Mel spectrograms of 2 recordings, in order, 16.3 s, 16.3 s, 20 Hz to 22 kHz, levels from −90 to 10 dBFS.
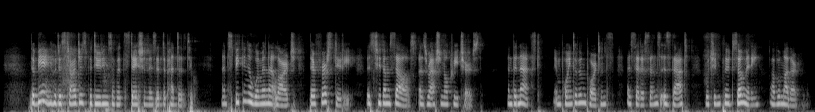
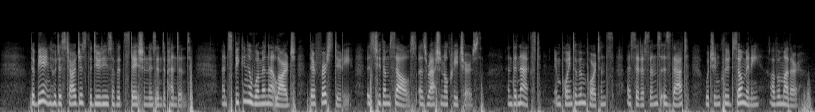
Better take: second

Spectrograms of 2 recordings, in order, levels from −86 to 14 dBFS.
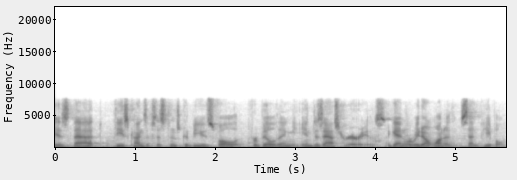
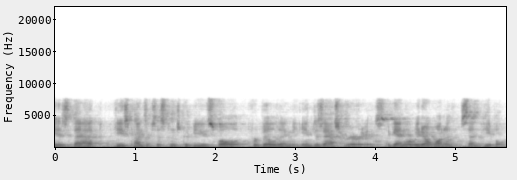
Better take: first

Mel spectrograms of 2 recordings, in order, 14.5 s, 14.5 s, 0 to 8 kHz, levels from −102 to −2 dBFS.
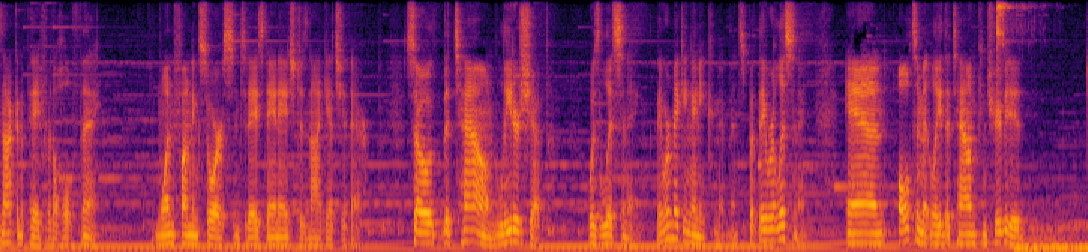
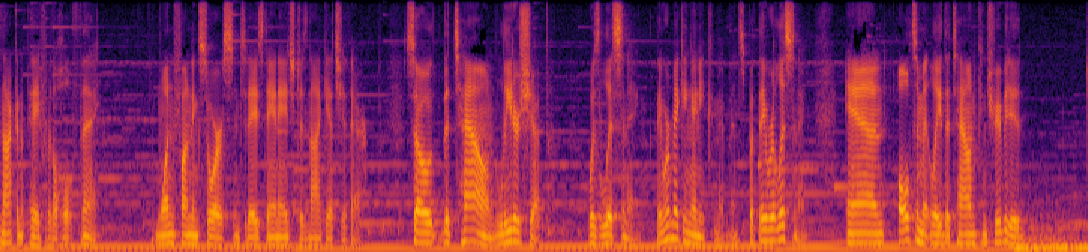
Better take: second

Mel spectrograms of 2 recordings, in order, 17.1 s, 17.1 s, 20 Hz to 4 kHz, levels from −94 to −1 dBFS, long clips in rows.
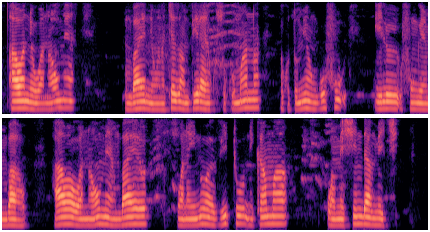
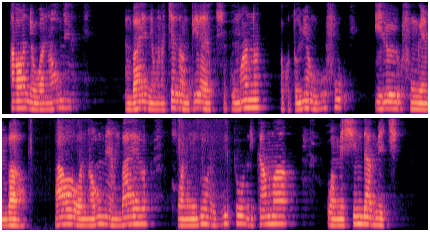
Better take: first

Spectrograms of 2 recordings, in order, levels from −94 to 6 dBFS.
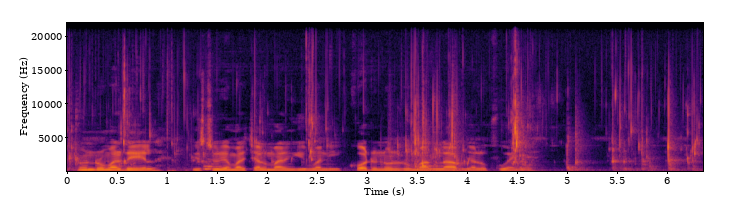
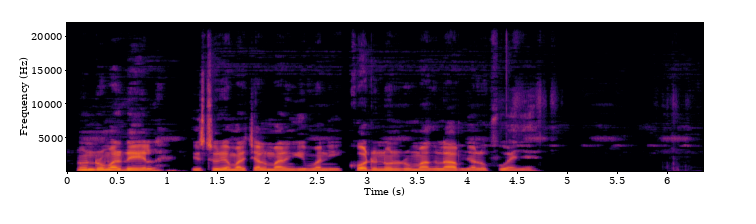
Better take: second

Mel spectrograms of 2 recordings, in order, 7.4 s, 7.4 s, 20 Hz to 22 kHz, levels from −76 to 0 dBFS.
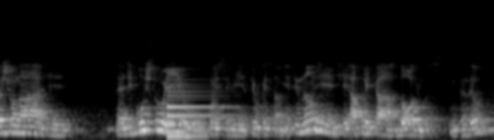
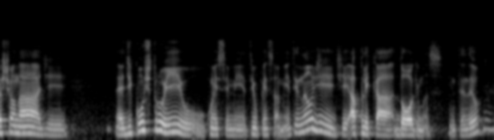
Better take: second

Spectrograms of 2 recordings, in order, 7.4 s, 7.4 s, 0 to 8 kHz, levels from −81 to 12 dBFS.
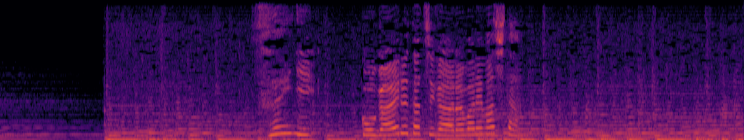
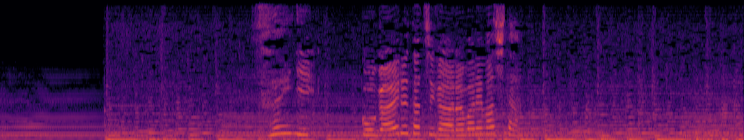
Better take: first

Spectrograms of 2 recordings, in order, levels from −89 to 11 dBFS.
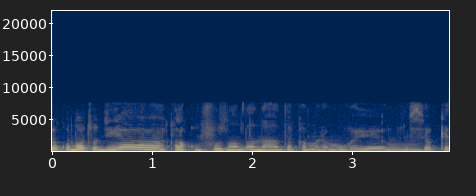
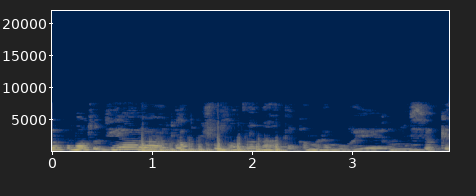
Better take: first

